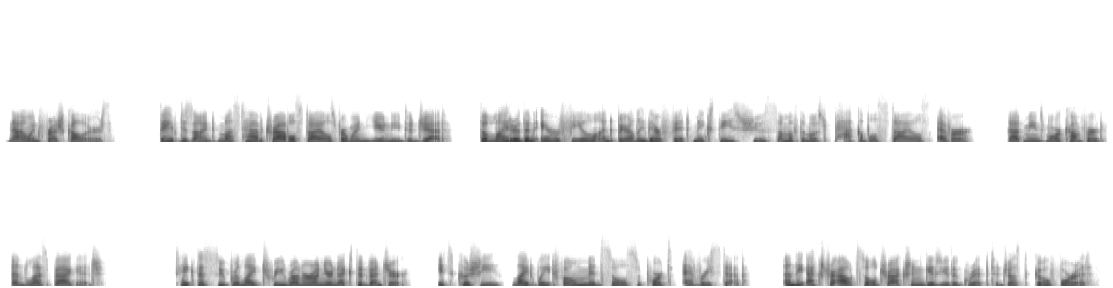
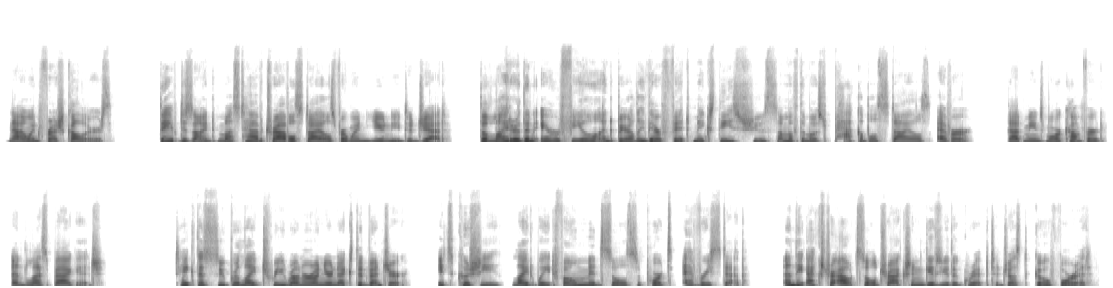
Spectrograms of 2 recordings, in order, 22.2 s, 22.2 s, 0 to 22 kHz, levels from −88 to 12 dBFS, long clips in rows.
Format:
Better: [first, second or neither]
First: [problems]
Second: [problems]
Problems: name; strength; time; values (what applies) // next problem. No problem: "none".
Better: second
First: muffled; very; fading above 2.5 kHz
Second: none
